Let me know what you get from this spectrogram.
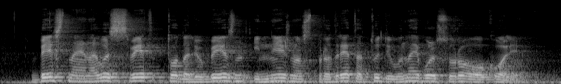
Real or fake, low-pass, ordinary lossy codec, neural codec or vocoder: real; 14.4 kHz; none; none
